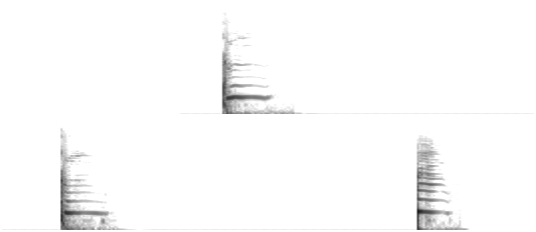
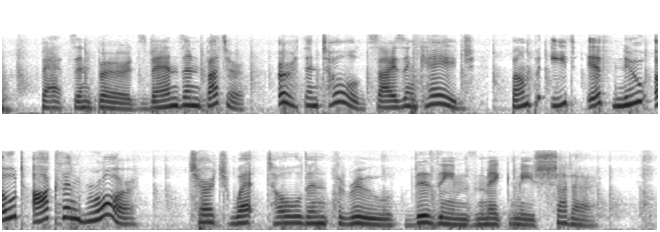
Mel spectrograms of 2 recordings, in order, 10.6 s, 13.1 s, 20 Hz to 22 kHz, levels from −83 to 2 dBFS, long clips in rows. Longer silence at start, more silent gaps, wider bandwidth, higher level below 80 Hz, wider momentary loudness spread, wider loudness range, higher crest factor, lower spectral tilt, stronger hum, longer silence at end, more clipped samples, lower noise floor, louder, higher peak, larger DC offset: first, 2.2 s vs 0 s; neither; first, 13 kHz vs 8 kHz; about the same, -48 dBFS vs -46 dBFS; first, 17 LU vs 10 LU; about the same, 3 LU vs 4 LU; first, 28 dB vs 18 dB; about the same, -4.5 dB/octave vs -5.5 dB/octave; first, 60 Hz at -70 dBFS vs none; first, 0.95 s vs 0.1 s; neither; first, under -90 dBFS vs -46 dBFS; second, -24 LUFS vs -18 LUFS; second, -4 dBFS vs 0 dBFS; neither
